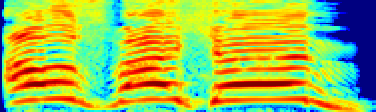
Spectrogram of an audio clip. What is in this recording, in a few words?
fall back, german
